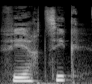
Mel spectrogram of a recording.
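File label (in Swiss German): "viarzig", Alsatian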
